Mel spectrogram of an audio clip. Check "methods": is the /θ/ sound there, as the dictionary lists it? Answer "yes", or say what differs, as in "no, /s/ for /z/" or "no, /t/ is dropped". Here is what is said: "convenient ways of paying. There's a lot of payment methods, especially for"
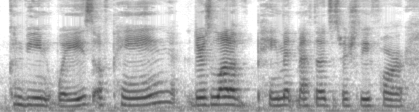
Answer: yes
